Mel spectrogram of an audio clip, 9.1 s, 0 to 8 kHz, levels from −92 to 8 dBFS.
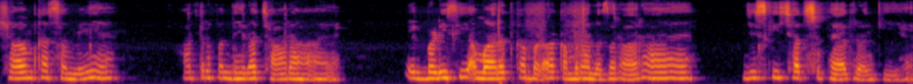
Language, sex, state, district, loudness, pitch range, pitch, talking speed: Hindi, female, Delhi, New Delhi, -19 LUFS, 195-225 Hz, 215 Hz, 165 wpm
